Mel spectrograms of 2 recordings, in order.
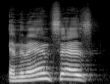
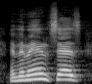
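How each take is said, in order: No difference in how they are said.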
